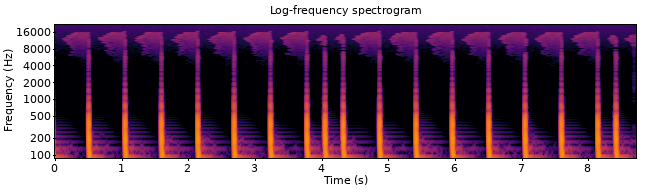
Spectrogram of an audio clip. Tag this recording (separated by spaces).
110bpm drumloop kick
